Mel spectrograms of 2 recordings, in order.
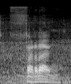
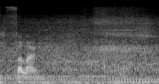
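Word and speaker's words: ฝรั่ง: And by the way it's spelt in Thai, there is an R in there. Thai people are a bit lazy to roll their R's. So, correctly speaking, it's phalang, but they just say phalang.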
